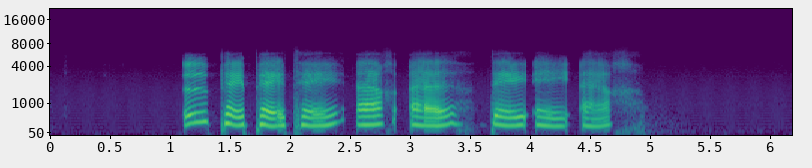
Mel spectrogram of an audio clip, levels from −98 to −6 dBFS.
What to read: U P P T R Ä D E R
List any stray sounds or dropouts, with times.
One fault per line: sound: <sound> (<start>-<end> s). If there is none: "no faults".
no faults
